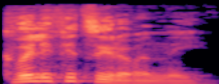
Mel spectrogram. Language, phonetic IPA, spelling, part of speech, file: Russian, [kvəlʲɪfʲɪˈt͡sɨrəvən(ː)ɨj], квалифицированный, verb / adjective, Ru-квалифицированный.ogg
- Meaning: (verb) 1. past passive imperfective participle of квалифици́ровать (kvalificírovatʹ) 2. past passive perfective participle of квалифици́ровать (kvalificírovatʹ); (adjective) qualified, skilled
